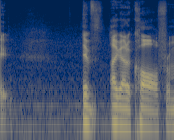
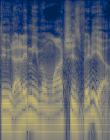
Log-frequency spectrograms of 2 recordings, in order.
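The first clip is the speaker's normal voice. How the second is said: normal talking voice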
